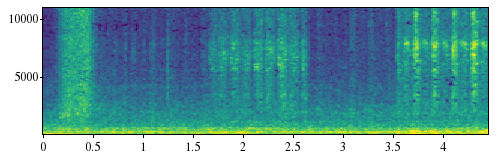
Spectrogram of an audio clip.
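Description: Light scratching and rubbing on Gunpla plastic kit parts being worked by hand, in three short spells: one at the start, one in the middle and one near the end.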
